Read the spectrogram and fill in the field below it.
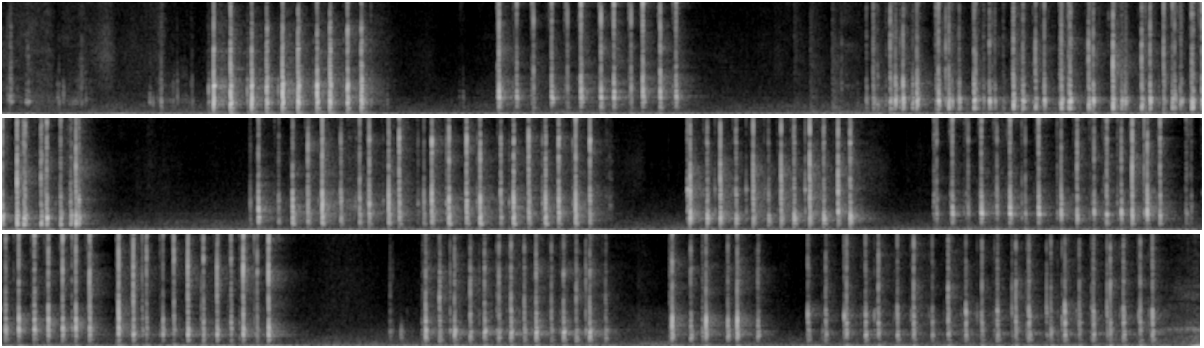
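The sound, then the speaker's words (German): Rapid typing on a thocky mechanical keyboard that is not custom-built, dense bursts of deep, muffled clacks with short pauses between runs, fairly loud, no voices. “Ich habe auf YouTube immer wieder mal Videos gesehen über so Thocky-Tastaturen. Also Tastaturen, die sich halt richtig satisfying anhören.”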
